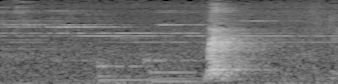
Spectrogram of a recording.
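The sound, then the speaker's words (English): A dog gives a short, rising whine and then a single sharp bark, moderately loud, against a quiet background. “It's, it's the deer. The deer. the deer dog.”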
